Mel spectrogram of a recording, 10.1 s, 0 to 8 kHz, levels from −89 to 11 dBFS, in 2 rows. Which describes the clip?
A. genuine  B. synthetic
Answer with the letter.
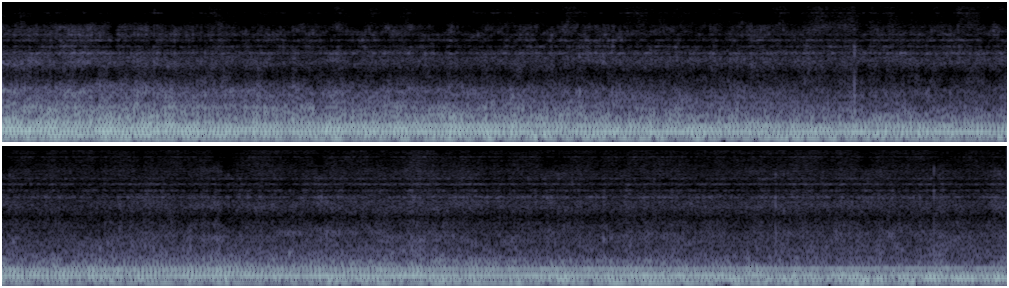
B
